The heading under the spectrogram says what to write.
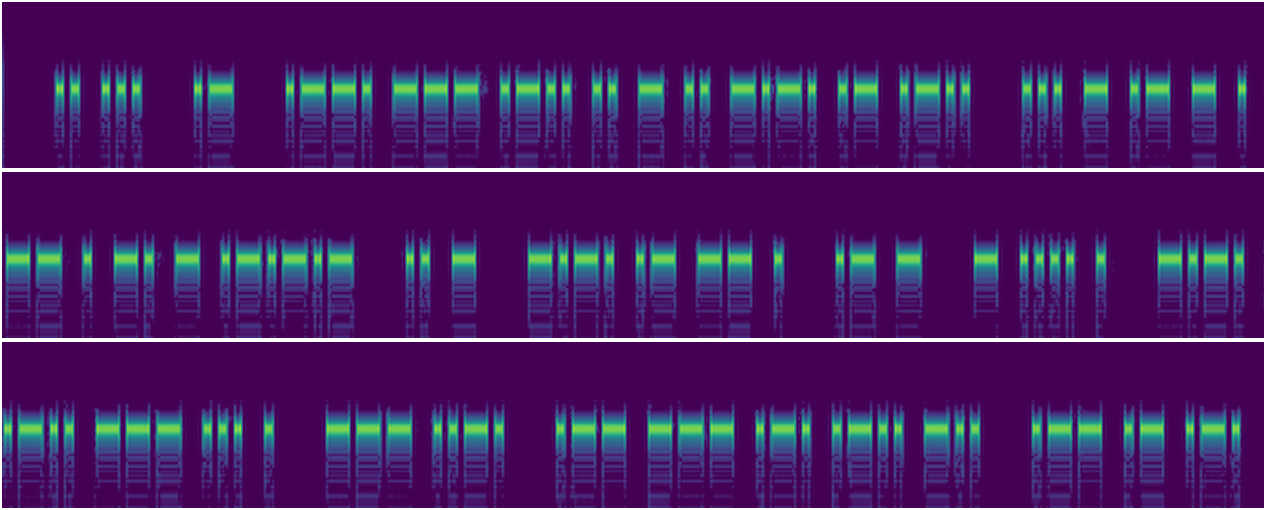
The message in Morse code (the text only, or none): IS A POLITICAL STATEMENT. IT CAME AT THE CLOSE OF WORLD WAR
